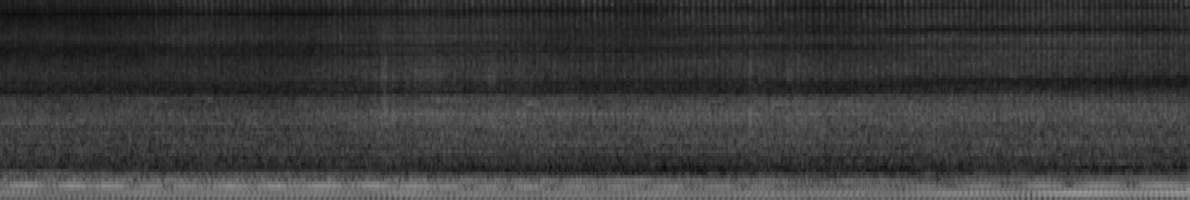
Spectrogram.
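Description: Ride-on lawn mower engine running steadily as it cuts tall grass, getting louder near the end as the mower comes closer.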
